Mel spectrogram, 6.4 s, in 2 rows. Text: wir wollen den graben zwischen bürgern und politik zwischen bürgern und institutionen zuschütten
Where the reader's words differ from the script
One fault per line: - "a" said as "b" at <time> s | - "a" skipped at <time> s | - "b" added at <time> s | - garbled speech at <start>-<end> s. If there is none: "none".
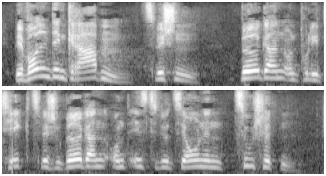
none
